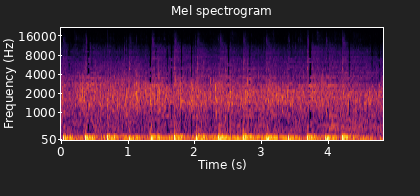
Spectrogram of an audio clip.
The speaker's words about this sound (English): Clap for God.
